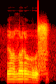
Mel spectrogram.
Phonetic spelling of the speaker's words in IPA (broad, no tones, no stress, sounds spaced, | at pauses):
ɐ ðˤ ə ɾ ɔ s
